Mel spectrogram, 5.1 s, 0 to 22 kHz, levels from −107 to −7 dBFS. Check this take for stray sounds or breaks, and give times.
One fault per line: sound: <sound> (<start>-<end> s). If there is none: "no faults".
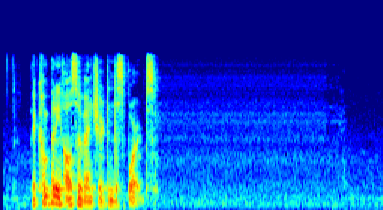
no faults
